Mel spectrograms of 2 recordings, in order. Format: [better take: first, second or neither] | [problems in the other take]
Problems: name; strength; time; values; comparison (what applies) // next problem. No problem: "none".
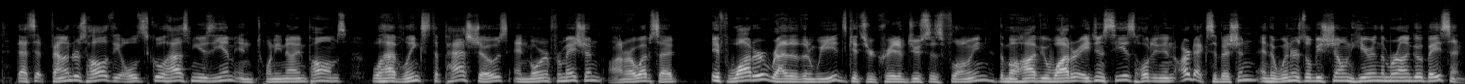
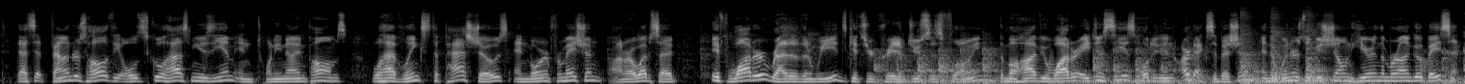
first | household noises; loud; throughout; 7 dB below the speech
